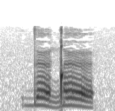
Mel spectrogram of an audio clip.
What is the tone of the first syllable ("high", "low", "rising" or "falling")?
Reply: falling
